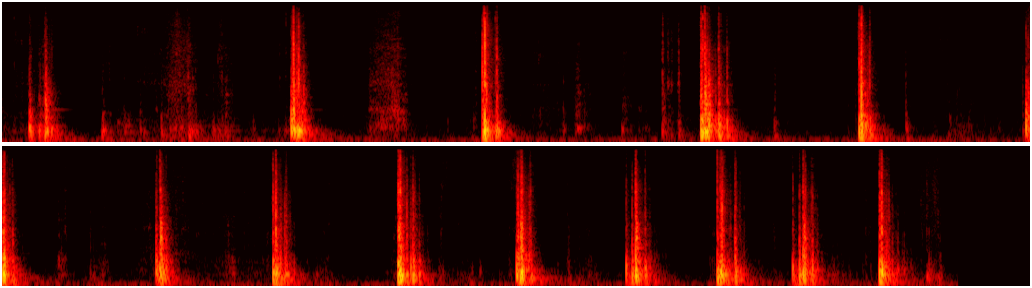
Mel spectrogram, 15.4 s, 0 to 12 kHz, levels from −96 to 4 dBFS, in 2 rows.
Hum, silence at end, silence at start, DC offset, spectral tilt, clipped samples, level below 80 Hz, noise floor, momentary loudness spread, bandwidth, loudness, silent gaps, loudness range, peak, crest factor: none; 1 s; 0.2 s; under 0.1%; -5.5 dB/octave; under 0.1%; -58 dBFS; -82 dBFS; 15 LU; 11 kHz; -42 LUFS; none; 3 LU; -10 dBFS; 34 dB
